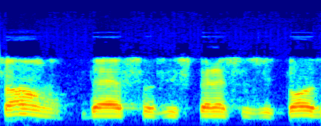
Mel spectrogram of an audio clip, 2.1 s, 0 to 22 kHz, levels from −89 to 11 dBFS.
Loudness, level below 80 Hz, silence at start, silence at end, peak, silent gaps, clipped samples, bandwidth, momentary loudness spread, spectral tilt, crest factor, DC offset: -16 LUFS; -72 dBFS; 0 s; 0 s; -2 dBFS; none; under 0.1%; 8 kHz; 8 LU; -4.5 dB/octave; 14 dB; under 0.1%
